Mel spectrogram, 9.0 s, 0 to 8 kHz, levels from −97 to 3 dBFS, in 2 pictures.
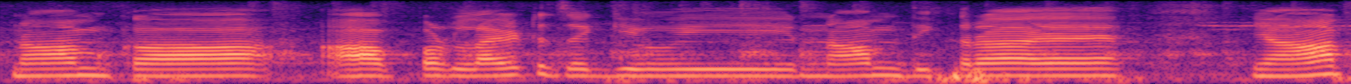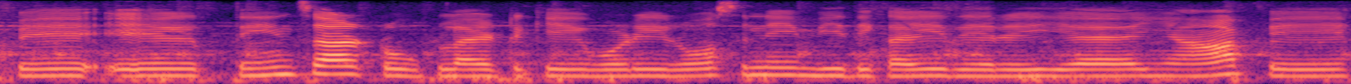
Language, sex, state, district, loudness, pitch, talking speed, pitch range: Hindi, female, Rajasthan, Bikaner, -18 LUFS, 200 Hz, 180 wpm, 195-205 Hz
